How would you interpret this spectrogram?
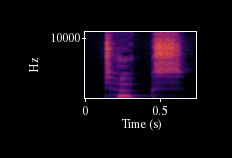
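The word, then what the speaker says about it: tuque: Woolen hats that Canadians called tux pronounced like tuks that pulled down over the ears and could be rolled up or down depending on how cold it was.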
